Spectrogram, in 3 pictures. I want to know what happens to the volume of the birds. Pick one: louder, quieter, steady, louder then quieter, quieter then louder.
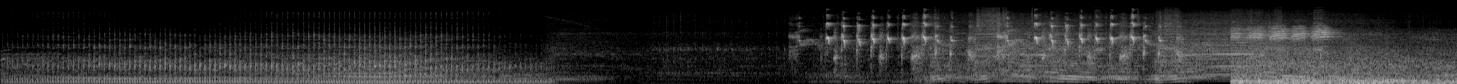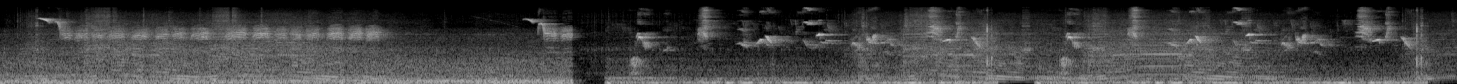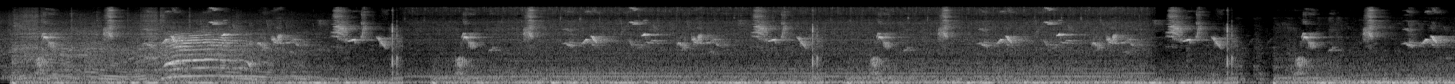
steady.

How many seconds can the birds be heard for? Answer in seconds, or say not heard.
36 s.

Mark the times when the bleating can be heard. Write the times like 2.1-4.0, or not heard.
30.4-31.7.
